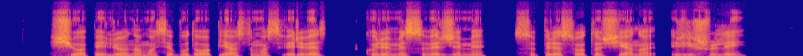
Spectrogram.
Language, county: Lithuanian, Šiauliai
